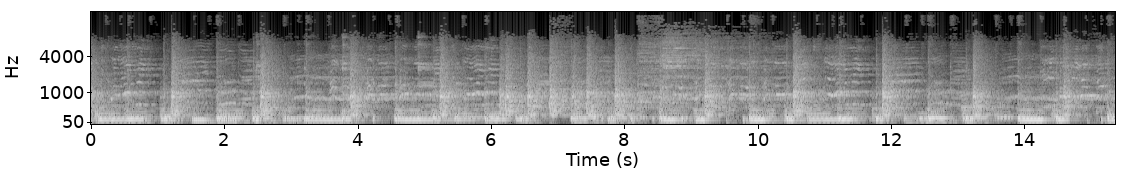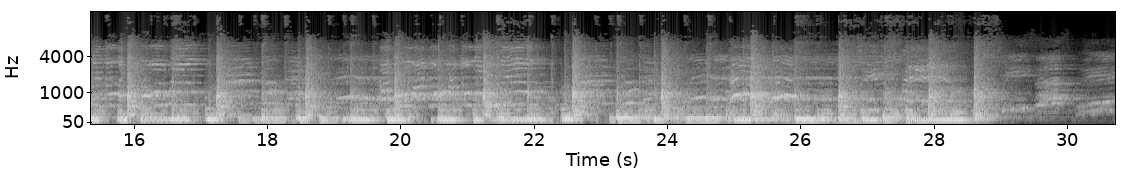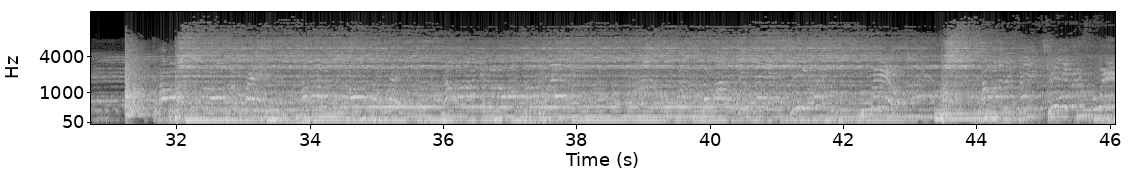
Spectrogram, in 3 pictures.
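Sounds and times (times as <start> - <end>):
gospel band and choir: 0.0 - 46.0
lone sung line: 31.6 - 46.0.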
